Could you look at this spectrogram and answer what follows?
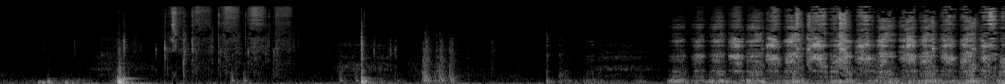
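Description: A Santoku knife is sharpened on a 300 grit ultra sharp plate, with scattered scraping strokes early on, then a louder, steady run of rapid, rasping back-and-forth grinding through the final few seconds.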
